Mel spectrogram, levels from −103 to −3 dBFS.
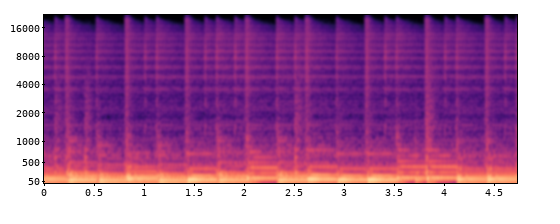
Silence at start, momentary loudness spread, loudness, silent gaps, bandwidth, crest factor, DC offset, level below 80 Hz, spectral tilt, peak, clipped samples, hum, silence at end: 0 s; 5 LU; -20 LUFS; none; 16.5 kHz; 12 dB; under 0.1%; -24 dBFS; -8 dB/octave; -6 dBFS; under 0.1%; none; 0 s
